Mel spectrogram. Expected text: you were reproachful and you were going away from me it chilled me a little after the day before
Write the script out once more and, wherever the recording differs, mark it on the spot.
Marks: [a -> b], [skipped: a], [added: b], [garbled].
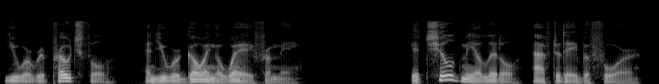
you were reproachful and you were going away from me it chilled me a little after [skipped: the] day before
